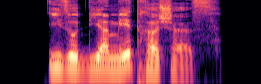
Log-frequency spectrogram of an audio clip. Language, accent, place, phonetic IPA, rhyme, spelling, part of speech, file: German, Germany, Berlin, [izodiaˈmeːtʁɪʃəs], -eːtʁɪʃəs, isodiametrisches, adjective, De-isodiametrisches.ogg
- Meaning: strong/mixed nominative/accusative neuter singular of isodiametrisch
